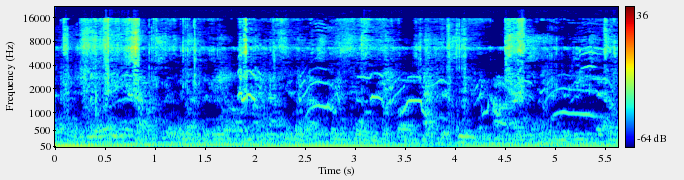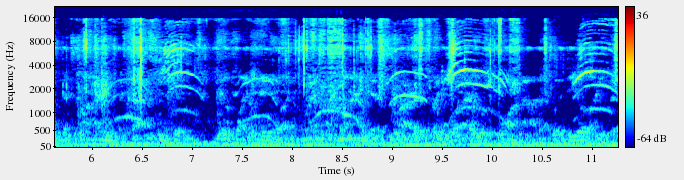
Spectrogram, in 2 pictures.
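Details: Two-week-old kittens, legs growing stronger and refusing to stay in their box, give many short high arched mews in quick overlapping succession, over human speech and a steady low hum.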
